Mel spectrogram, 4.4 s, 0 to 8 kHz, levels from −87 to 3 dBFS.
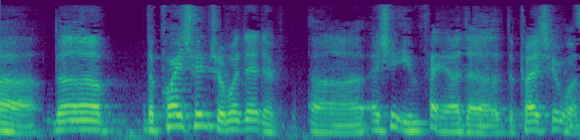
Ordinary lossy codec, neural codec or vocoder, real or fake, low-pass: MP3, 32 kbps; codec, 16 kHz, 1 kbps, X-Codec, HuBERT features, trained on balanced general audio; fake; 7.2 kHz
